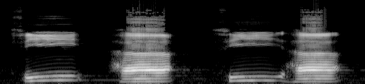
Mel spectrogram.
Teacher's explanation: نقف على الألف التي بعد الهاء بمقدار حركتين، ليس فوق الحركتين، وكذلك لا ننهي الألف بهمزة، نقول فيها، فيها، خطأ، لا، فيها، فيها.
